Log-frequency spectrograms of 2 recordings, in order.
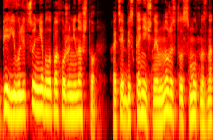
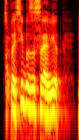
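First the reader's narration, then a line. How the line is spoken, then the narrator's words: Gloating laughter. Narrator (Russian): я расхохотался, упиваясь собственным могуществом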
